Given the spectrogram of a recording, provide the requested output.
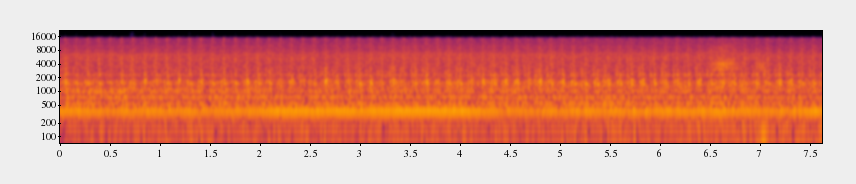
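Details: Chevrolet Cruze cold start in light frost: cold idle with a light, fast ticking about three per second over a steady hum, an extraneous unpleasant noise of unidentified source that later disappears as the engine warms.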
